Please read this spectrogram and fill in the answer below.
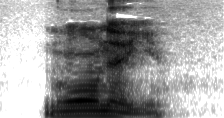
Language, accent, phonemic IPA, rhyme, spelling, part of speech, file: French, France, /mɔ̃.n‿œj/, -œj, mon œil, interjection, LL-Q150 (fra)-mon œil.wav
- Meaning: my eye! my foot! tell it to the marines!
